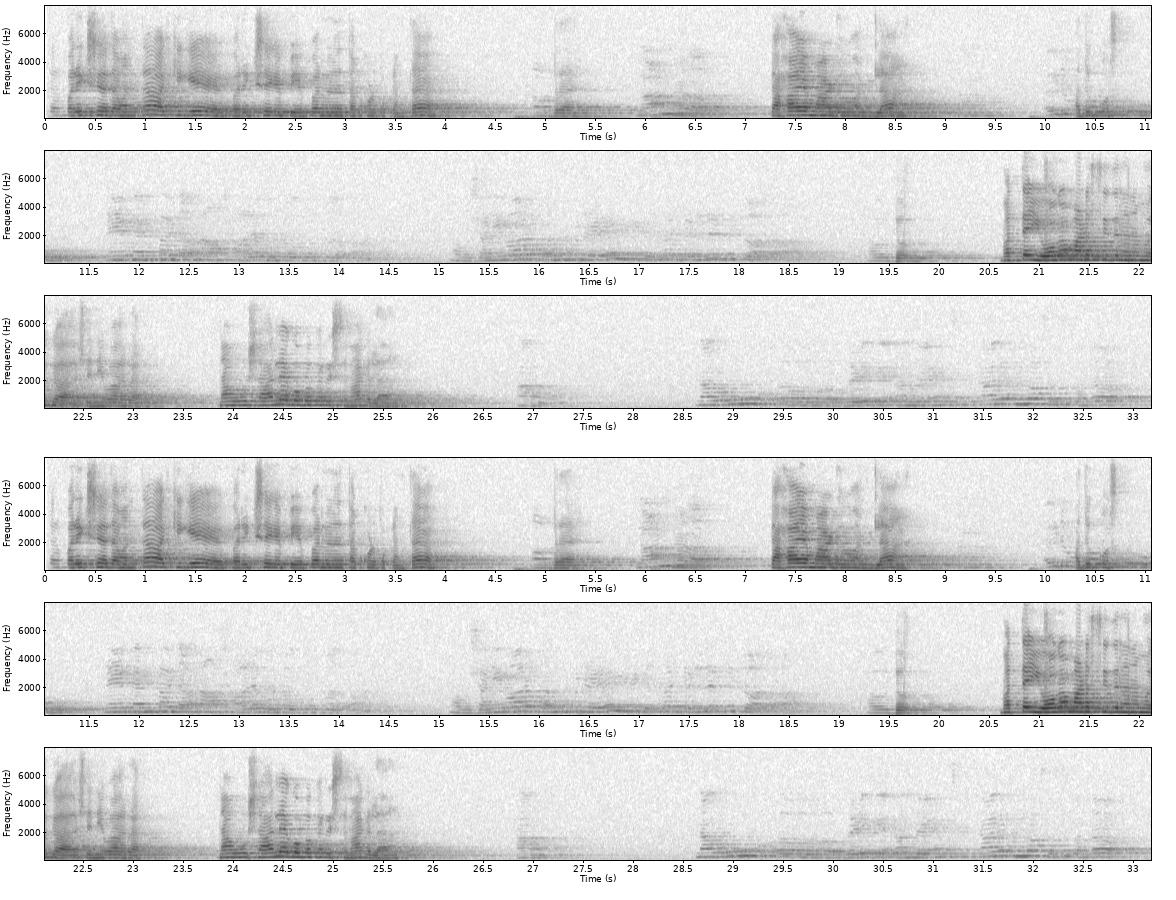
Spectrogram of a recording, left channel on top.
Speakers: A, on the right; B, on the right.
A: ಪರೀಕ್ಷೆ ಅದಾವಂತ ಅಕ್ಕಿಗೆ ಪರೀಕ್ಷೆಗೆ ಪೇಪರ್ ತಕ್ಕೊಡ್ಬೇಕಂತ
B: ಹೌದಾ
A: ಅಂದ್ರೆ
B: ನಾನು
A: ಹಾ
B: ಕೂಡ
A: ಸಹಾಯ ಮಾಡು ಅಂದ್ಲಾ
B: ಹಾ ಇದು
A: ಅದಕ್ಕೋಸ್ಕರ
B: ಇದು ನೀಗೆ ನೆನಪ ಆಯ್ತಾ ನಾವು ಶಾಲೆಗೆ ಹೊಲ್ಲ ಹೋಗ್ತಿದ್ವಲ್ಲಾ
A: ಹೌದು
B: ಶನಿವಾರ ಬಂದ್ ಬಿಟ್ರೆ ನಿಮಗೆಲ್ಲಾ ಡ್ರಿಲ್ ಇರ್ತಿತ್ತು ಅಲ್ಲಾ
A: ಹೌದು ಮತ್ತೆ ಯೋಗ ಮಾಡಿಸತಿದರ ನಮಗ ಶನಿವಾರ
B: ಹಾ
A: ನಾವು ಶಾಲೆೆಗೆ ಹೋಗ್ಬೇಕ್ರೆ ಎಷ್ಟು ಚೆನ್ನಾಗಲ್ಲ
B: ಹಾ ನಾವು ಅಹ ಬೆಳಿಗ್ಗೆ ಅಂದ್ರೆ ನಾವೆಲ್ಲ ತುಂಬಾ ಸುಸ್ತ ಅಂತಾ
